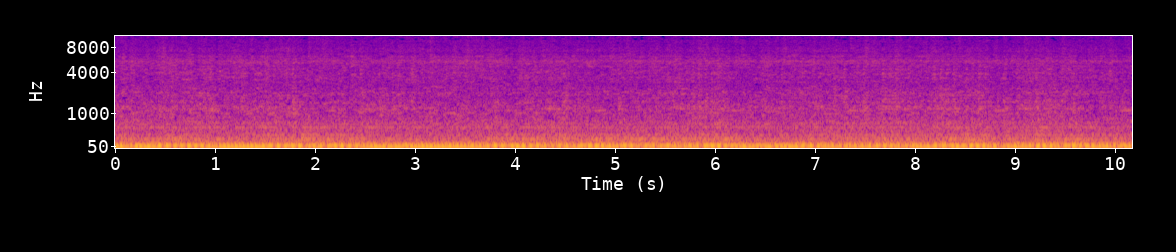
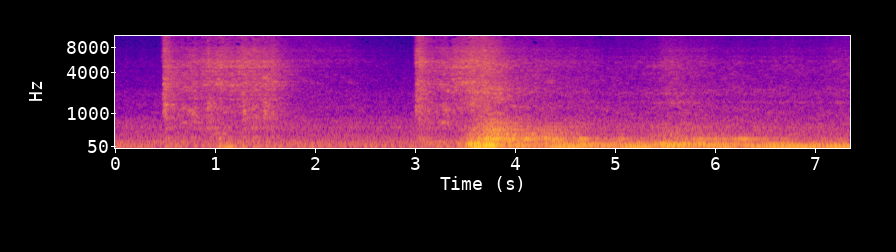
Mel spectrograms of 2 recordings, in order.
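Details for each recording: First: 1954 GMC COE with GM 4.3L Vortec, cold start on new spark plugs while setting timing: deep idle with a lumpy, uneven pulse; ignition timing set too far advanced. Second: 1954 GMC COE with GM 4.3L Vortec V6, after regapping spark plugs to .035: quick crank, fires at once and settles into a steady, even low idle with no misses; far better than the previous day's stalling.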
